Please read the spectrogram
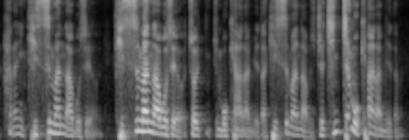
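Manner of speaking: loud, high-pitched retold ultimatum; threatening prayer. Father threatening God to quit the ministry, heated. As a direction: hammer out each threat to God, bursting upward. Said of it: "하나님을 협박하는 기도".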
